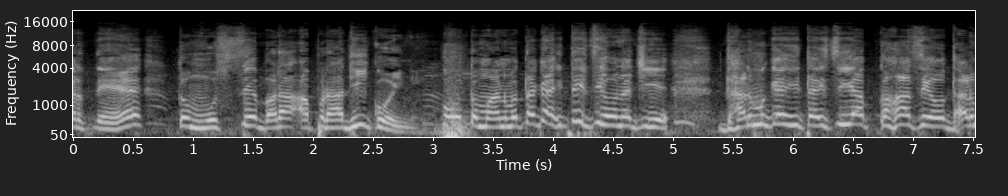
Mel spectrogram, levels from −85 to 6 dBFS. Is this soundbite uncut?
no; 1 cut; at 3.0 s

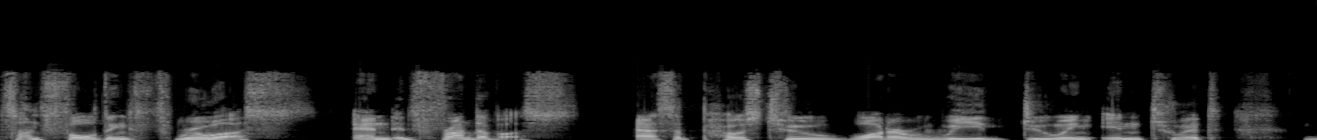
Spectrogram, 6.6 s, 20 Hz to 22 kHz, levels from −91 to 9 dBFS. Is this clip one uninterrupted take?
no; 1 cut; at 1.7 s

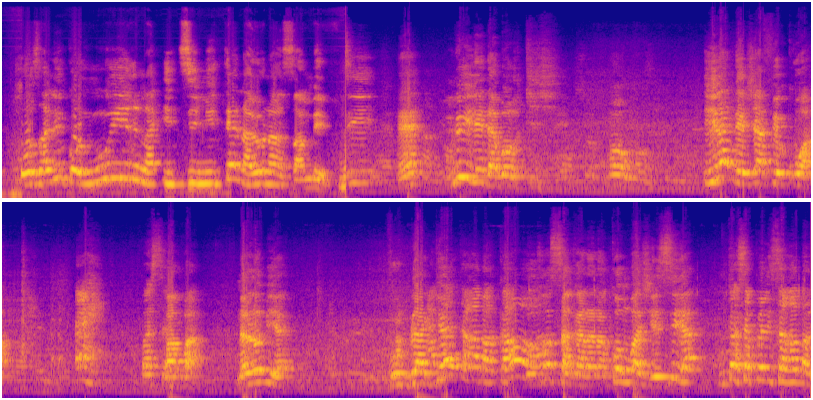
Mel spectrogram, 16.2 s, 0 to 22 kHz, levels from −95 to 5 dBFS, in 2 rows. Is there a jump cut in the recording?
yes; 1 cut; at 3.4 s

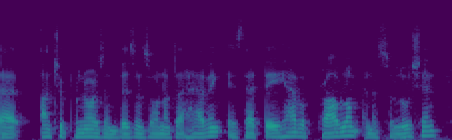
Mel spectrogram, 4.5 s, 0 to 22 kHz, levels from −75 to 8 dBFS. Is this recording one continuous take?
yes; 0 cuts

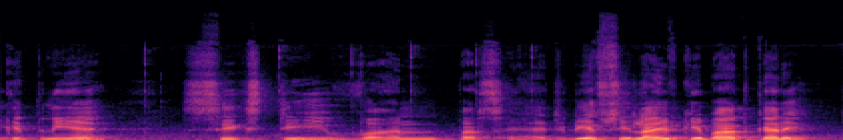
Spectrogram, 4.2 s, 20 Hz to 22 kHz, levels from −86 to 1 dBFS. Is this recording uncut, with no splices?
no; 1 cut; at 2.7 s

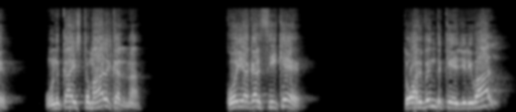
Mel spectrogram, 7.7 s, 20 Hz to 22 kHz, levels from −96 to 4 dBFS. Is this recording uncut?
yes; 0 cuts

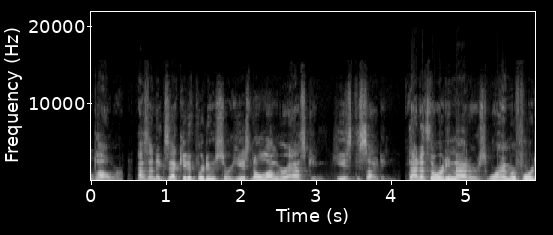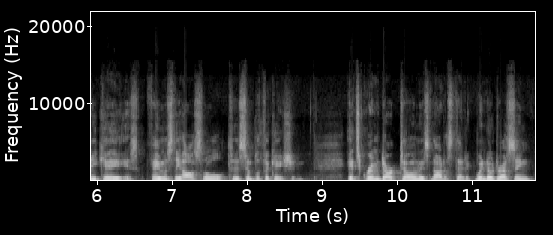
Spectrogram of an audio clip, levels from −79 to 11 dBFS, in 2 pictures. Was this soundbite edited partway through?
no; 0 cuts

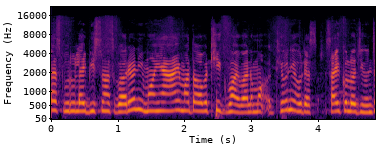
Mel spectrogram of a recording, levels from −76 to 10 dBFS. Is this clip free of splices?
yes; 0 cuts

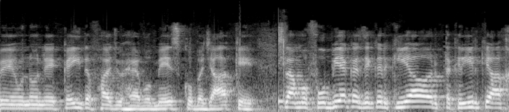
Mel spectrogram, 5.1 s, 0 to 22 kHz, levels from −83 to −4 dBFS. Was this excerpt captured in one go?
no; 1 cut; at 2.8 s

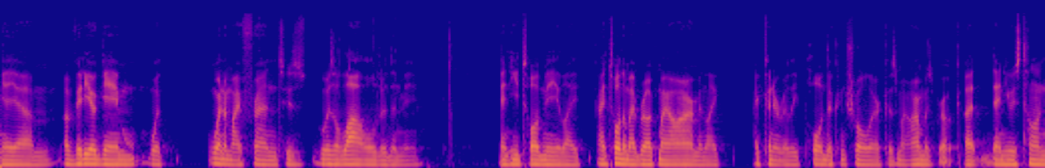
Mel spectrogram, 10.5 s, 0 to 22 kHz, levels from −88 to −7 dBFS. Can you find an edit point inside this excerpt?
yes; 1 cut; at 9.5 s

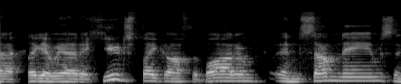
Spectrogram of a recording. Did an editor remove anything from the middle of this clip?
no; 0 cuts

